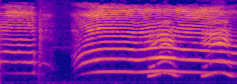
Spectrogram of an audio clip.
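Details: Baby crying around first roll-over: sustained, clear, high-pitched wailing cry with rising and falling pitch; ordinary infant cry.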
